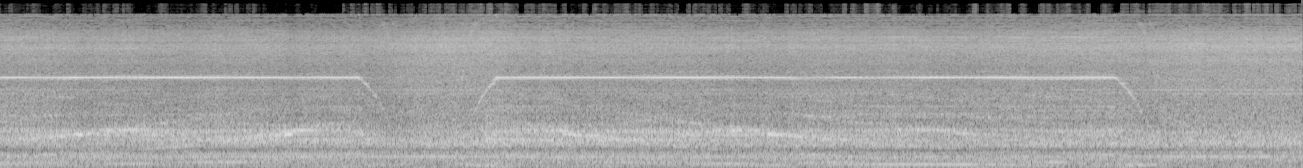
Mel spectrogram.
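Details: Techno CNC HD-II router moving its gantry in Y: a steady high whistle rises as it gets moving, drops at each reversal, then returns over a rough rumble; suspected ball nut/lead screw bearing noise, worst near the center of travel.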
